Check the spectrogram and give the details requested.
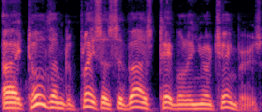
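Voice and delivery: ordinary delivery

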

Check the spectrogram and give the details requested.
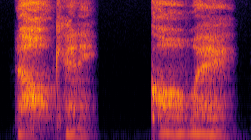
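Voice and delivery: slow, drawn-out, hushed half-whisper. Turning away a visitor who demands his secret, half-whispered. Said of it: "Moroni whispered".

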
